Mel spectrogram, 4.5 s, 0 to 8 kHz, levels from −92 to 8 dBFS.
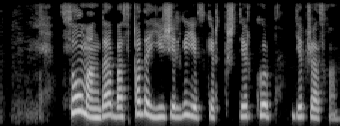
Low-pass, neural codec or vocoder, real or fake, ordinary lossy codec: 7.2 kHz; none; real; none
